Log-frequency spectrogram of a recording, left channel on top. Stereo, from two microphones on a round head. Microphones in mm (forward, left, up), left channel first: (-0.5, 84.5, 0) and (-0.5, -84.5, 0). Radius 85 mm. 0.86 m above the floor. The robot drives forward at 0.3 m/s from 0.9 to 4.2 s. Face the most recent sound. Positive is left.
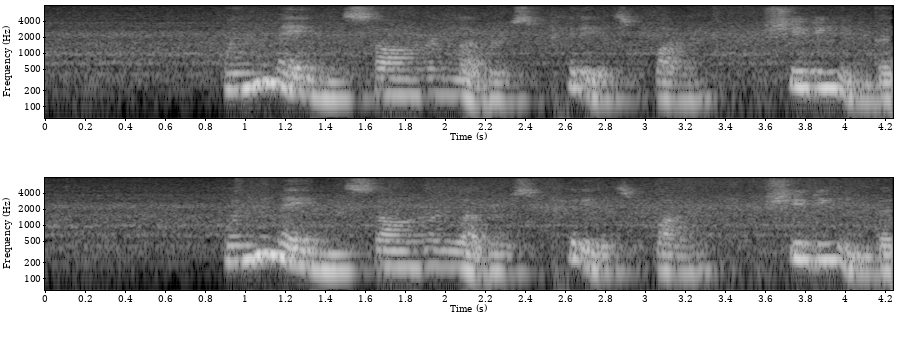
turn(degrees=45)  # may be behind; listen again after turning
